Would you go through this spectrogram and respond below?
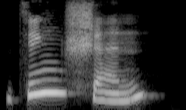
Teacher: First tone, 精, high, steady. And second tone, 神, is a rising tone.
